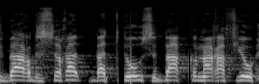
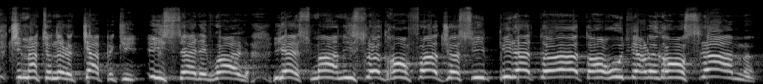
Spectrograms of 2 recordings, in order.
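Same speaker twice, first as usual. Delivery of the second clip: high-pitched rallying call; rousing slam shout; 9 semitones higher than usual. Acted. Poet as pilot setting sail for the grand slam, high rousing shout. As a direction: build to a shouted peak, drawing out the end. Poem's crew hoists the sails.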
